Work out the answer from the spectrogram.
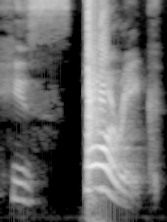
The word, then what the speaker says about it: historic: preceding preceding the suffix for example i say history the stress is in his but i say historic so by adding ink the the stress pattern of the root changes and it the main stress moves to the syllable presenting the suffix and there's a third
